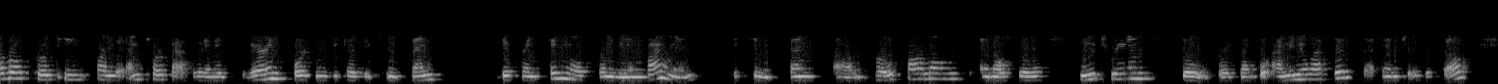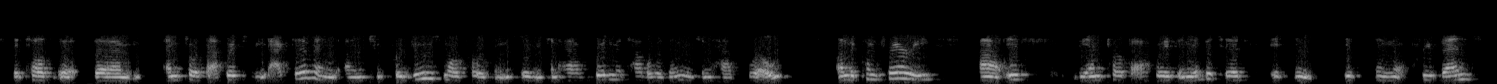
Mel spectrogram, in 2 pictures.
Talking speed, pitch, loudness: 155 wpm, 255 Hz, -30 LUFS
